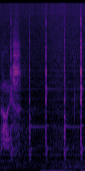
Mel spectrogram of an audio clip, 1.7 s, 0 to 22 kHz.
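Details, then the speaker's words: Renault 5 Gordini Turbo (Renault 5 Alpine Turbo) classic car cabin: stumpy indicator switch used, crisp evenly spaced telltale ticks about three a second over a quiet cabin; normal indicator ticking. "for instance this beautiful little Stumpy indicator switch here which Falls very easily to hand but just listen to the indicator Telltale noise oh that is so"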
